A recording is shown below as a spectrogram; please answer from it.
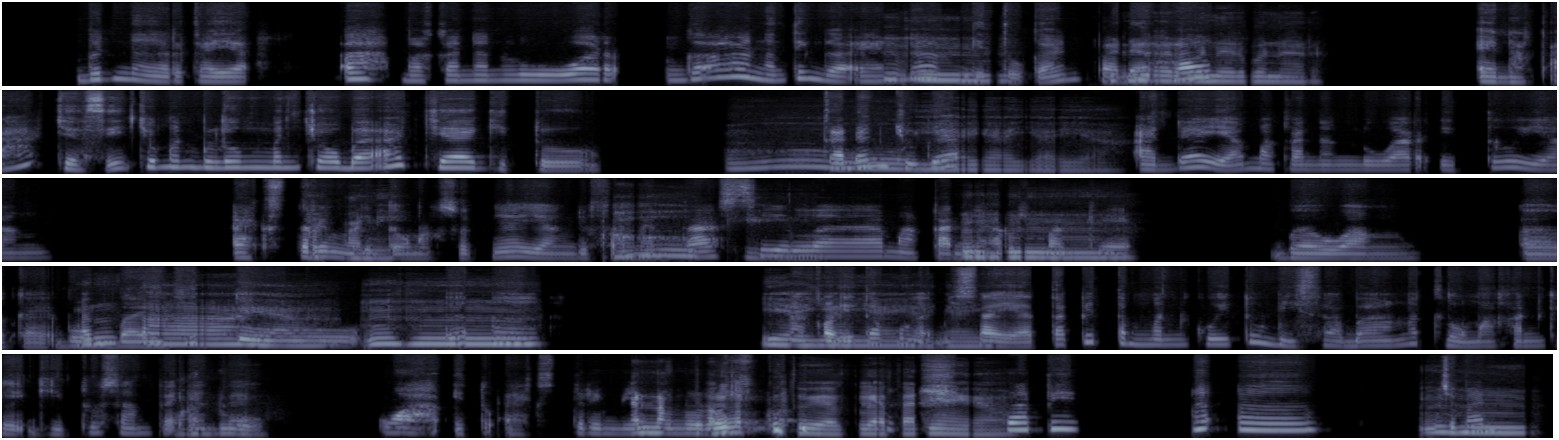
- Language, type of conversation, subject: Indonesian, unstructured, Bagaimana cara kamu meyakinkan teman untuk mencoba makanan baru?
- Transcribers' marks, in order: other background noise; laughing while speaking: "menurutku"; chuckle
